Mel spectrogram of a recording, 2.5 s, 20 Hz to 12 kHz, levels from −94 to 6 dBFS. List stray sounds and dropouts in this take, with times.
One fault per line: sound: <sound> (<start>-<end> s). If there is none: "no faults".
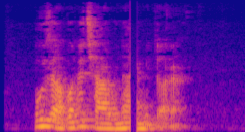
sound: dropout (1.3-1.4 s)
